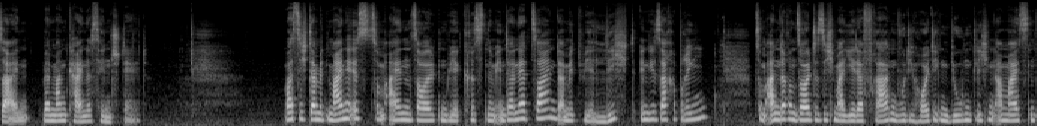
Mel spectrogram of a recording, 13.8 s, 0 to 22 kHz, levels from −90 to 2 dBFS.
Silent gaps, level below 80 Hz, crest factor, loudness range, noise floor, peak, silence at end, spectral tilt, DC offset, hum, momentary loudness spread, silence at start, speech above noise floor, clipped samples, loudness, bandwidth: none; -64 dBFS; 20 dB; 5 LU; -63 dBFS; -8 dBFS; 0 s; -5.5 dB/octave; under 0.1%; none; 10 LU; 0 s; 36 dB; under 0.1%; -27 LUFS; over 20 kHz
